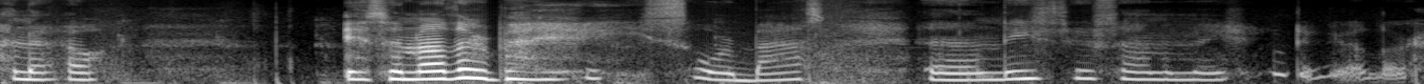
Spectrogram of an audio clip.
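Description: A high-voiced woman talks slowly and casually, her voice stuffy from a cold. She rambles and clears her throat as she reviews a music game, filmed on a phone at home. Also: steady tone.

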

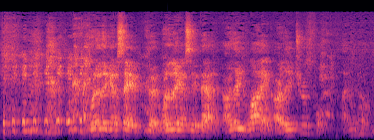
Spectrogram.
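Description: A man's voice: a little high, expressive, moderate pace, crowd noise. Young man with a strong, emphatic voice. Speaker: speaker at a public speaking club. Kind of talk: prepared speech with humor. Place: hotel meeting room. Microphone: far camera. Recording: echoey room from far off.

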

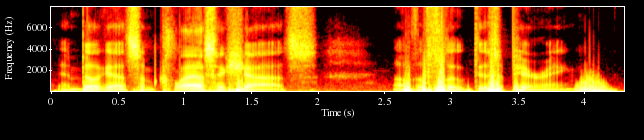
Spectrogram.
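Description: An older man, a sailing captain, narrating his own trip video in a relaxed, folksy way with some fillers. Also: mid-range voice, a little slow, vocal fry, a little hiss or hum, poor audio.

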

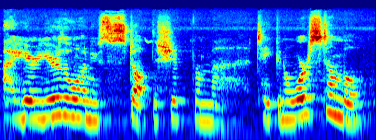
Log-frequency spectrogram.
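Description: A man's voice: very high voice, fairly even intonation, moderate pace. Woman putting on a blustering male pirate captain. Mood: dry, measured. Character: gruff hearty bearded pirate spaceship captain, commanding old-salt bluster. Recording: music behind the voice.

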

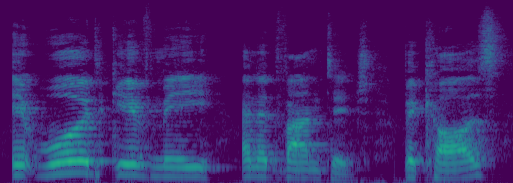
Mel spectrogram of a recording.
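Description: A man's voice: a little high, slow, roomy sound. An Irish man teaching a lesson on CV writing, chatting with the class and checking in with frequent "okay?" questions. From Ireland. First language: English. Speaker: English teacher.

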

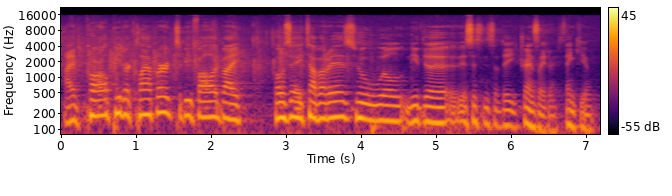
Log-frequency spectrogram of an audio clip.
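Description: A man's voice: a little high, moderate pace, gravelly, mellow, some chatter behind. A man making brief procedural announcements as the chair of a public hearing in an auditorium. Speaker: hearing chair calling speakers. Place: large auditorium. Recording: reverberant hall with background noise.

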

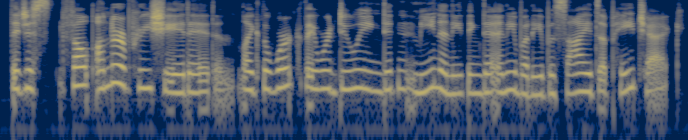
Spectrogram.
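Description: A woman acting a kind, encouraging office boss in an ASMR roleplay, speaking softly and conversationally with hesitant pauses and sighs. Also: sits high, creaky, dry recording, full character voice.

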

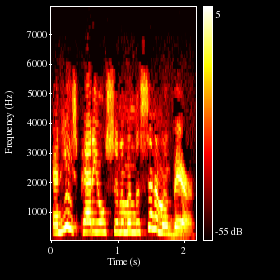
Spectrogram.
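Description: A woman's voice: very high-pitched, sing-song, quick pace, a bit bright, exaggerated voice. A woman voicing an eager, plucky young boy in a 1930s radio drama. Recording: muffled 1930s radio transcription.

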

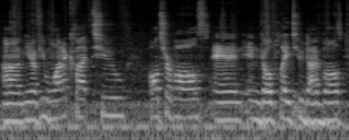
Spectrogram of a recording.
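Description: A man's voice: on the high side, level tone, unhurried, fairly bright tone, a little hiss or hum, poor audio. A man casually explaining a trading card deck, rambling with many ums and restarts, his voice a bit strained. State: slightly losing his voice, clears throat. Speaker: card game deck reviewer.

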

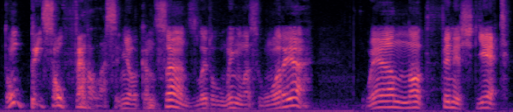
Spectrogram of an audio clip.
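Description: Male actor as a winged warrior, sharp raspy voice, slow formal delivery, proud, radio serial. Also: mid-range voice, expressive, full character voice. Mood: puzzled, proud. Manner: formal, theatrical. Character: proud, fierce winged bird-man warrior, archaic speech. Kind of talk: old-time radio serial acting.

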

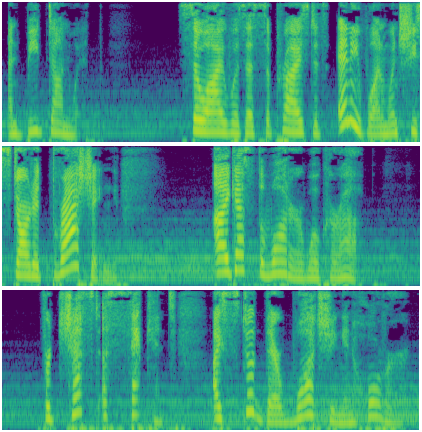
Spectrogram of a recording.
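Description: A woman acting a wry, unrepentant young killer, lively. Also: fairly high pitch. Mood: cold, matter-of-fact. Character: cold, matter-of-fact small-town young woman confessing to murder. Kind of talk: first-person dramatic horror story narration. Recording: music under the voice.

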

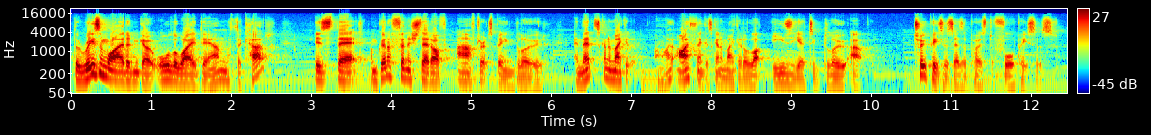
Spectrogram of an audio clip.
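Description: A man in his thirties with a New Zealand accent, explaining a woodworking project step by step in a workshop, relaxed and thinking aloud with the odd um. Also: lowish voice, moderate pace, soft background music. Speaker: woodworking instructor. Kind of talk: workshop tutorial. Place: small indoor workshop.

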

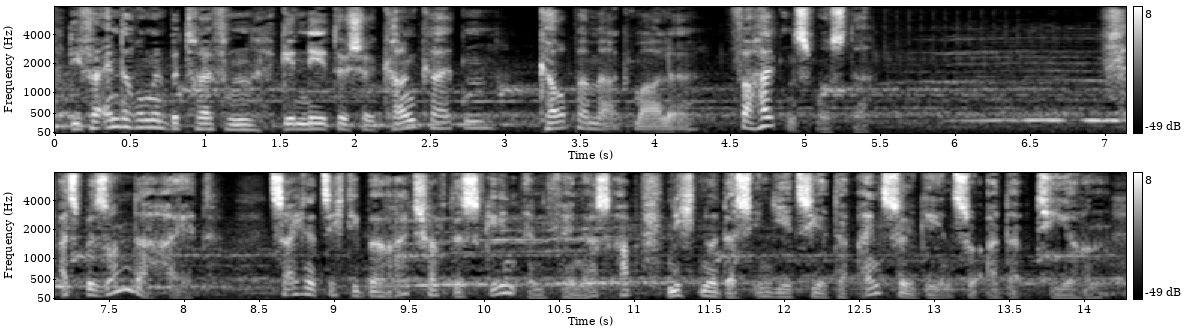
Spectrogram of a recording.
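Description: An actor playing an articulate scientist presenting research in a radio drama, formal and declamatory, as if reading a report. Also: male voice, medium pitch. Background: loud music.

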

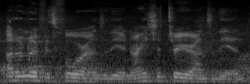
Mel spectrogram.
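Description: A man's voice: medium pitch, rapid-fire. A young man chatting in a gym vlog, doubtful and joking, swearing freely. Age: young adult. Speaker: vlogger. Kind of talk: casual gym vlog chat. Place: indoor gym lounge.

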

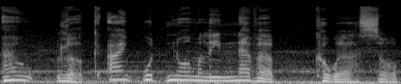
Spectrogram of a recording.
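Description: A man voicing a shy, caring male dragon in an ASMR roleplay, talking softly and reassuringly. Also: a little high, big pitch swings, soft background music. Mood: gentle. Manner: soft, reassuring, slow and hesitant. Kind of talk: ASMR roleplay audio drama.

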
